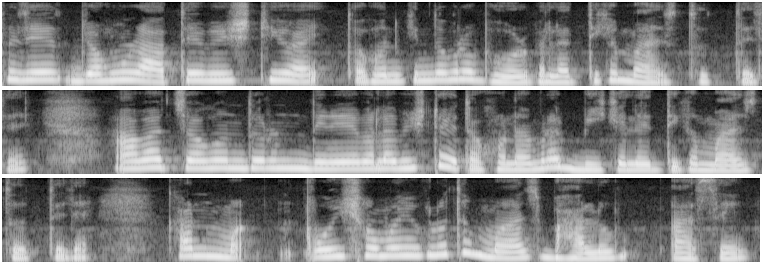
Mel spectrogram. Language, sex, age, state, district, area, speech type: Bengali, female, 18-30, West Bengal, North 24 Parganas, rural, spontaneous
